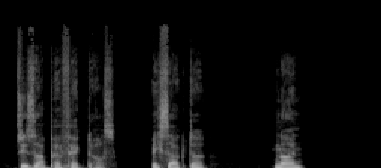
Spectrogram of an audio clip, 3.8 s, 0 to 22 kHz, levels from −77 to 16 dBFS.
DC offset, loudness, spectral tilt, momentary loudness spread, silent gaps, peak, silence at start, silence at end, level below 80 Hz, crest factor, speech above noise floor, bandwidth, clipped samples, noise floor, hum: under 0.1%; -22 LUFS; -5 dB/octave; 12 LU; none; -4 dBFS; 0.15 s; 0.8 s; -66 dBFS; 18 dB; 57 dB; 19 kHz; under 0.1%; -77 dBFS; none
